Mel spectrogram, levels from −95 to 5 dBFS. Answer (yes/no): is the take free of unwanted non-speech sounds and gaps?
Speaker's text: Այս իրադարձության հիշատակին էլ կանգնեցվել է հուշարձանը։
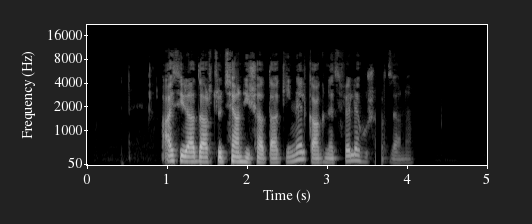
no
